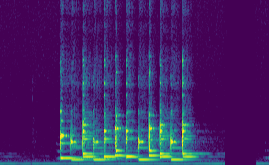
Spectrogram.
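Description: A mobile phone ringtone playing a melody of short, ringing notes for an incoming call. It starts about a second in, breaks off briefly near the end, then starts over.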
